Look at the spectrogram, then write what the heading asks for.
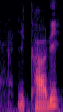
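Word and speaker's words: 怒り: 마스 형으로 가게 되면 이카리 아고 해서 분노라는 뜻입니다 이때는 오코리고 읽지 않습니다 그죠 분노라는 명사로 사용될 때는 이카리고 읽어 주시면 되겠습니다 자 정답 2번이 다음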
